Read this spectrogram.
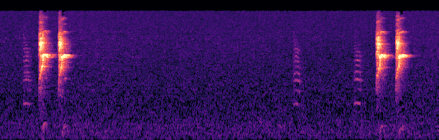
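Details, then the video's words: ['House sparrow repeating sharp doubled chirps: a loud pair near the start, a faint tick midway, then another loud pair about four seconds later, with little else audible.'] "Serçe Kuş Sesi"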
